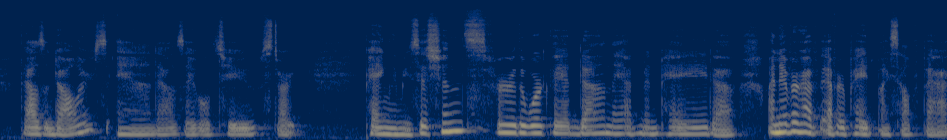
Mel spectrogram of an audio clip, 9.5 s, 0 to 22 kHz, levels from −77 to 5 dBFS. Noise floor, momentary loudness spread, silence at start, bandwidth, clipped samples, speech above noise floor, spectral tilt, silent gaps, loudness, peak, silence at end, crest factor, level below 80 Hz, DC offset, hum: -61 dBFS; 11 LU; 0.2 s; 16.5 kHz; under 0.1%; 28 dB; -5.5 dB/octave; none; -34 LUFS; -16 dBFS; 0 s; 18 dB; -74 dBFS; under 0.1%; none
